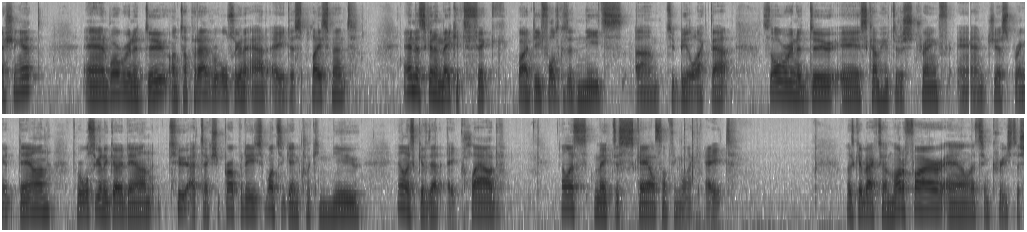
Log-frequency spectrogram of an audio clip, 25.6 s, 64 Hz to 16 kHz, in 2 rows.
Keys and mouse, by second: 2.0-4.1 middle drag, 4.6 z, 10.6-15.1 shift+middle drag, 11.6-15.1 shift+drag, 11.6-25.0 shift+right drag, 16.4-23.8 drag, 16.4-23.8 middle drag, 24.8 click, 24.8-25.5 middle drag.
